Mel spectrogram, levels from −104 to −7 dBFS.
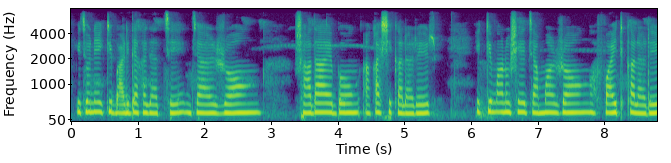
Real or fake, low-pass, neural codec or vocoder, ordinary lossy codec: real; 7.2 kHz; none; none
